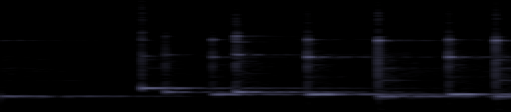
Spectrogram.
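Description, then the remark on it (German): A glockenspiel plays a short melody of about eight bright, ringing struck notes in a steady rhythm, each tone sustaining and overlapping the next, with no voices. “So, das Glockenspiel.”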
